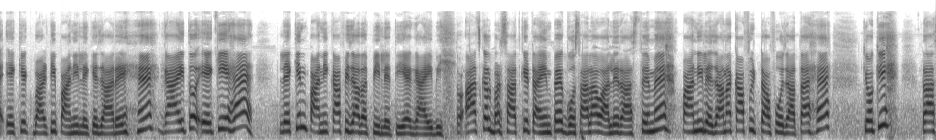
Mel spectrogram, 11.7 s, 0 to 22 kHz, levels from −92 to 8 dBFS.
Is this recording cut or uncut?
uncut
